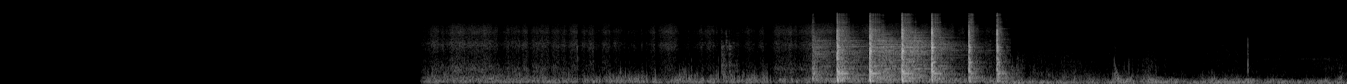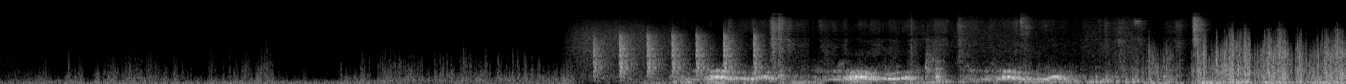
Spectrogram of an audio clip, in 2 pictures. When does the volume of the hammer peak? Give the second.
9 s.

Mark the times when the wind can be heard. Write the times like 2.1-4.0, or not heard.
4.2-26.8.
